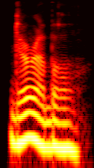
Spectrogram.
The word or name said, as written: durable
